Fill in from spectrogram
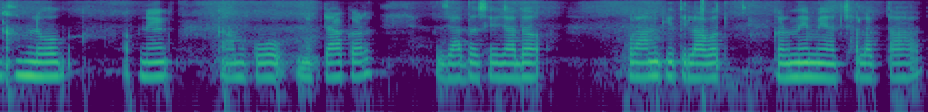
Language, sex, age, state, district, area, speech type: Urdu, female, 30-45, Bihar, Darbhanga, rural, spontaneous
